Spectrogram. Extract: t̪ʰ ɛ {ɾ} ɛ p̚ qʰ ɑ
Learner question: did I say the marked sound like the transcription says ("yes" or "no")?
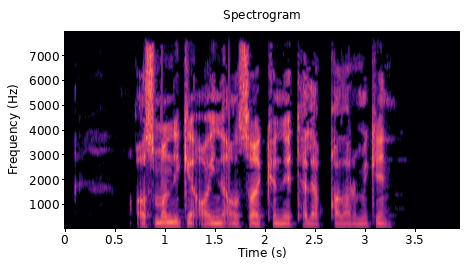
no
